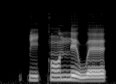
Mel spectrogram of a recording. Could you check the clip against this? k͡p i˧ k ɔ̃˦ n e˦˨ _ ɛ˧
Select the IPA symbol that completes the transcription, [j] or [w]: w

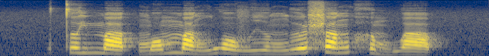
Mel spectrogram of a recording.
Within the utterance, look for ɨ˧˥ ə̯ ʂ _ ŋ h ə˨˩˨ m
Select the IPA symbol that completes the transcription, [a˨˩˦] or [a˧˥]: a˧˥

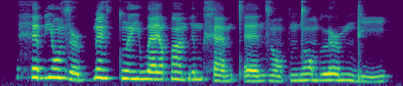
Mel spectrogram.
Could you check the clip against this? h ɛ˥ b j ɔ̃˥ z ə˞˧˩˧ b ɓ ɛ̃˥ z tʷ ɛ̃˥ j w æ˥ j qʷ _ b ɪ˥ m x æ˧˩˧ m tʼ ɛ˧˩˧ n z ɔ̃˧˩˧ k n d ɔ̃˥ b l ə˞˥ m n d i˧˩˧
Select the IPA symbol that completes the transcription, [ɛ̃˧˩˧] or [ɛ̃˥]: ɛ̃˥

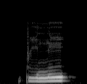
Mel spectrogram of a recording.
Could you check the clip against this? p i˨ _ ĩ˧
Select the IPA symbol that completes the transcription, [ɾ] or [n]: n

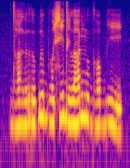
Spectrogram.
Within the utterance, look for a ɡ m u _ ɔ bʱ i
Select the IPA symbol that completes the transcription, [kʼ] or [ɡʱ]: ɡʱ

